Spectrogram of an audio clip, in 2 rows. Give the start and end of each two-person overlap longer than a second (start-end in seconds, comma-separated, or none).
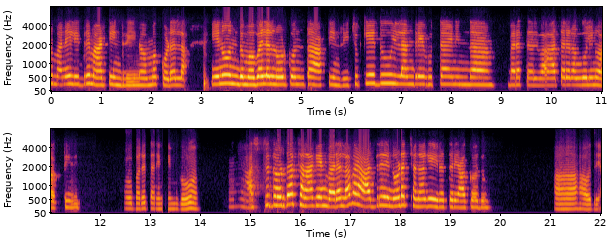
none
